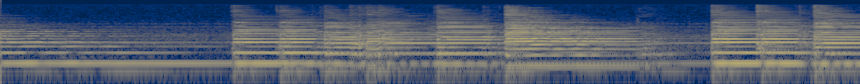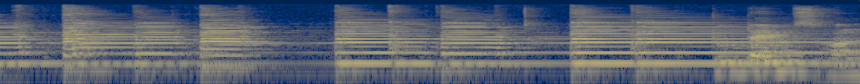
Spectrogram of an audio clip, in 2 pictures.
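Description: Acoustic guitar playing a slow single-note melody on the high strings, with hammer-ons and vibrato. A new note is plucked about once a second while one note keeps ringing underneath.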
